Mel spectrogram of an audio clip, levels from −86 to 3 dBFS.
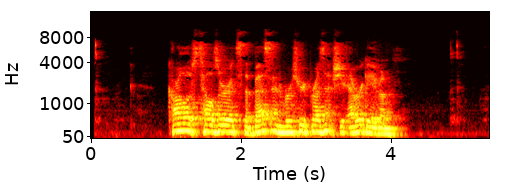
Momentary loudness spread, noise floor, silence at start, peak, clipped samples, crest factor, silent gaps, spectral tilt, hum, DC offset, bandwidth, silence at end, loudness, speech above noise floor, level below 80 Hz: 4 LU; -55 dBFS; 1.05 s; -2 dBFS; under 0.1%; 12 dB; none; -7.5 dB/octave; none; under 0.1%; 7.6 kHz; 1.15 s; -12 LUFS; 44 dB; -40 dBFS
